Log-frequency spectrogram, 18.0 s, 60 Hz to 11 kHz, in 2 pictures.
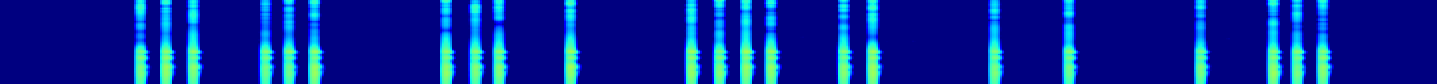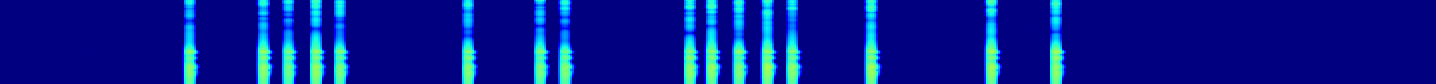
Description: Tap code, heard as knocks on a wall, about 6 knocks a second. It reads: NLRAC DBVA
